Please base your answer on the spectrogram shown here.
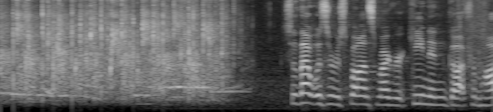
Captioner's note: applause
